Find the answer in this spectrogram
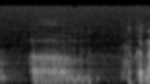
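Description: A man talking into a handheld microphone. After a short pause he makes a drawn-out hesitation sound, then resumes speaking near the end.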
